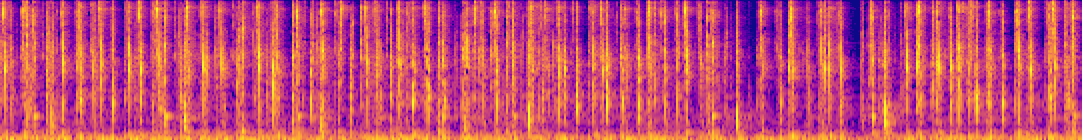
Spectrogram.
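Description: Fingertips type quickly on a black backlit mechanical keyboard with plastic keycaps, producing a steady, dense stream of sharp, bright clicks. Each keystroke is short and crisp with almost no ring and very little low end.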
